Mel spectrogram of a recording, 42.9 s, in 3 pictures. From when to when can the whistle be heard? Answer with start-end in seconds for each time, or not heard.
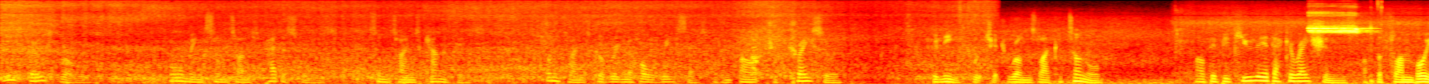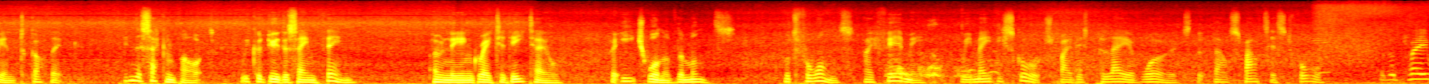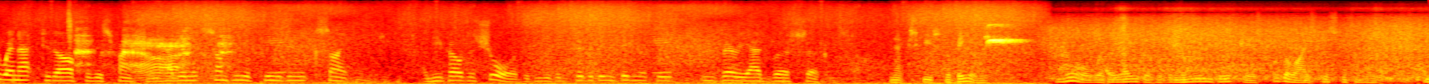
13.1-13.8, 38.4-38.9.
